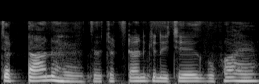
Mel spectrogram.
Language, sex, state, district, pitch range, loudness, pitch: Hindi, male, Bihar, Supaul, 145-165 Hz, -22 LUFS, 155 Hz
